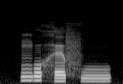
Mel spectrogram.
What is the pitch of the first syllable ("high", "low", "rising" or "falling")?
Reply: high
